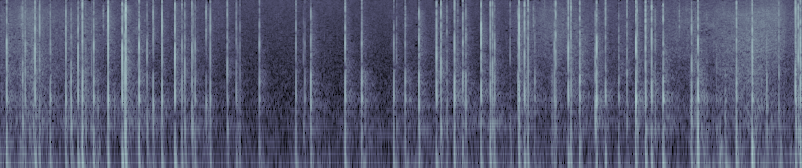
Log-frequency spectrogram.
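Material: Vinyl plastic.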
